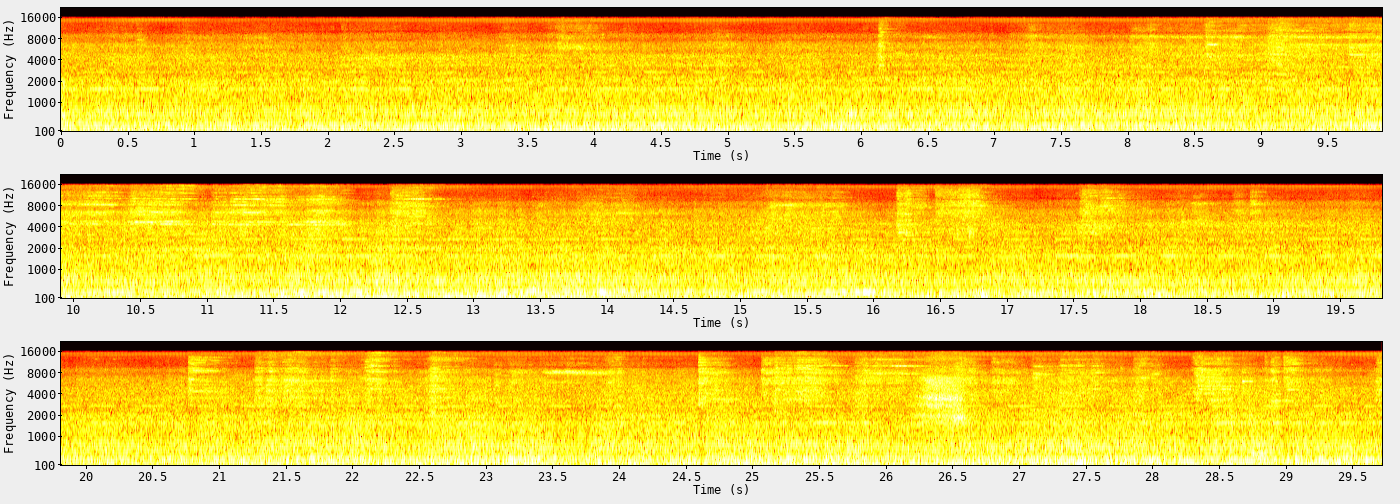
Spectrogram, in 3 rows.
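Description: Freight train of autorack cars rolling steadily past a grade crossing: a continuous rumble and clatter of steel wheels on the rails. A brief high-pitched wheel squeal comes about 26 seconds in.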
